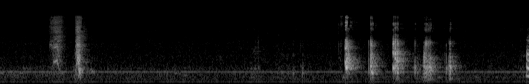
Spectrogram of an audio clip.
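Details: Baby Congo African grey parrot, five months old and not yet talking, tries out sounds and whistles indoors; two short squawks, a long quiet gap, then a quick burst of five or six chattering notes and a final squawk.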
